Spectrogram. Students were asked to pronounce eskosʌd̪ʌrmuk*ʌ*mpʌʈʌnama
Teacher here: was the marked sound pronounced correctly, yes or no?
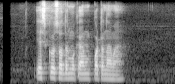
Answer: no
